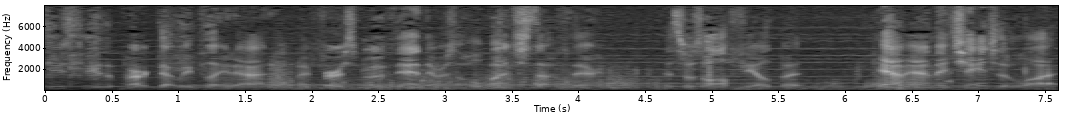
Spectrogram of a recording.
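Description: A man at a fairly quick pace, dry with no echo, over loud background music. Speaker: vlogger. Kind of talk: casual vlog chat. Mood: nostalgic, amused. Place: street. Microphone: phone near.

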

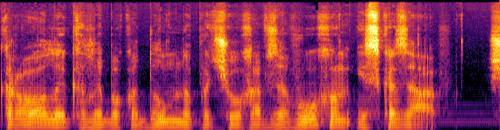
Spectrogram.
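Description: Lively intonation in an unforced reading voice.

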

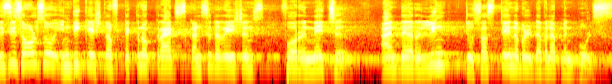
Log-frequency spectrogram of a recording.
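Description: At a moderate pace, a man with a high voice talks with ordinary pitch variation and very even loudness. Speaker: event host giving welcome address. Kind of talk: formal welcome speech. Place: stage. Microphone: podium.

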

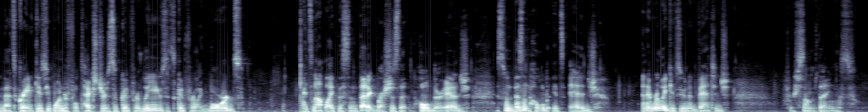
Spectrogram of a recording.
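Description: At a moderate pace, a man with a very deep, low voice speaks with vocal fry and lively intonation. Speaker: painting instructor. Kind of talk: tutorial. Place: studio.

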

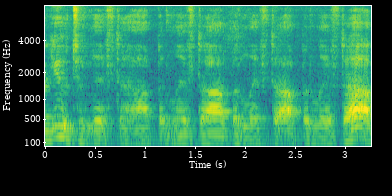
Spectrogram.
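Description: A man speaks at a fairly slow pace. There is audible echo in the room. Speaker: minister. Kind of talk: sermon. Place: stage.

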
